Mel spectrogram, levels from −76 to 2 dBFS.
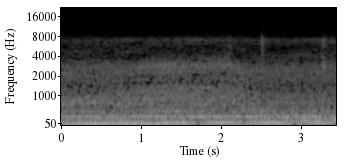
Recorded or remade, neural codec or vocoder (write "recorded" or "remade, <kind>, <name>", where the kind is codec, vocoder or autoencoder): recorded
